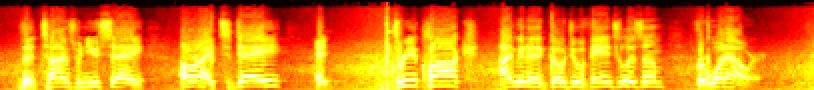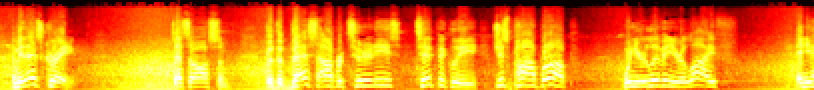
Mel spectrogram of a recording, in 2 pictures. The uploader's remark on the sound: Please pardon the quality of this recording. This meeting happened outside in a park in the Albany, NY area.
